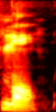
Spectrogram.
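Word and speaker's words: Moll: pretty sure it's Maul it's mole m-o-l-e is how it's pronounced I know that one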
